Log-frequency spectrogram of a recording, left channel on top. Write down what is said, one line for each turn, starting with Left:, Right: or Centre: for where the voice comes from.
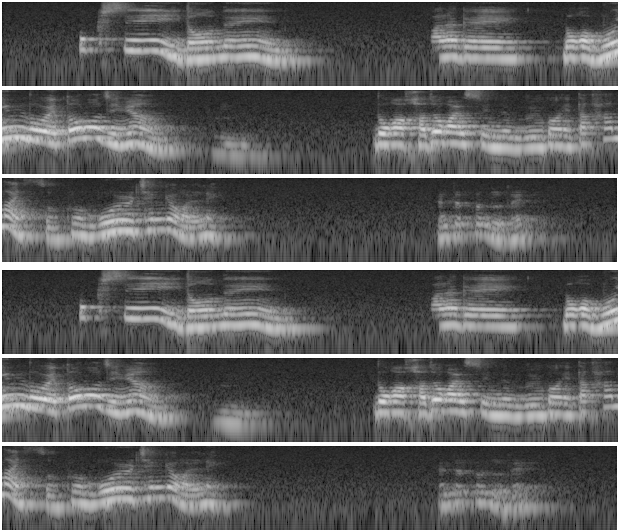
Centre: 혹시 너는 만약에 너가 무인도에 떨어지면
Left: 음.
Centre: 너가 가져갈 수 있는 물건이 딱 하나 있어. 그럼 뭘 챙겨갈래?
Left: 핸드폰도 돼?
